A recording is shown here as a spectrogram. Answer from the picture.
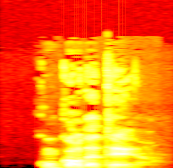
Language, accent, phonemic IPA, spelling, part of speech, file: French, France, /kɔ̃.kɔʁ.da.tɛʁ/, concordataire, adjective, LL-Q150 (fra)-concordataire.wav
- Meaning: Relating to a concordat, but especially to the 1801 Concordat between France and the Papacy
